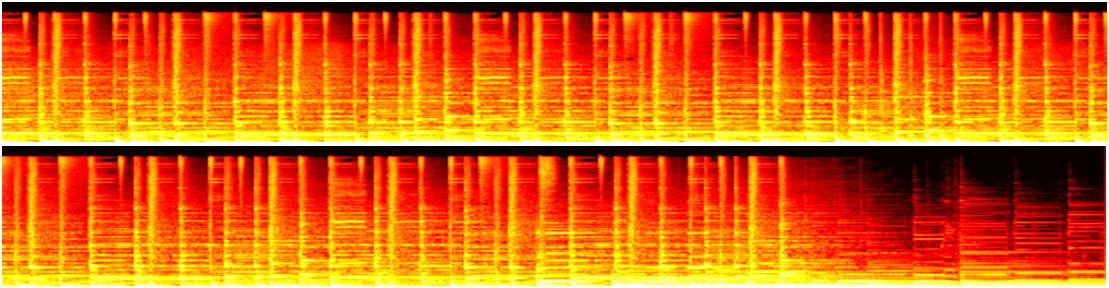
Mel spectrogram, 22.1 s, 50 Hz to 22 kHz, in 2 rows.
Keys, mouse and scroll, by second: 16.1 double click, 18.0 ., 18.4 Return, 18.5 5.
